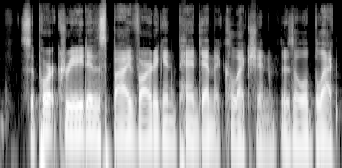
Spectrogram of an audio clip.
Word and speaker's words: PNDMC: just go to super gamer boys dot-com slash pandemic is how you pronounce the collection but it's spelled PN DMC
